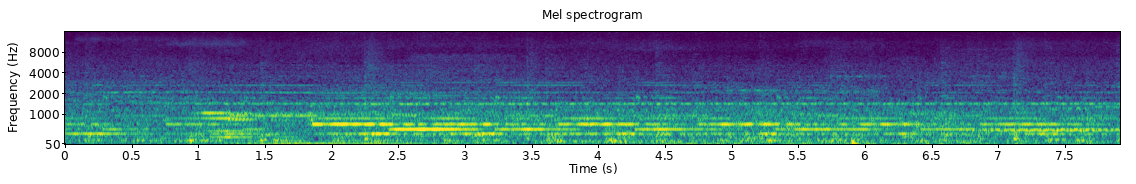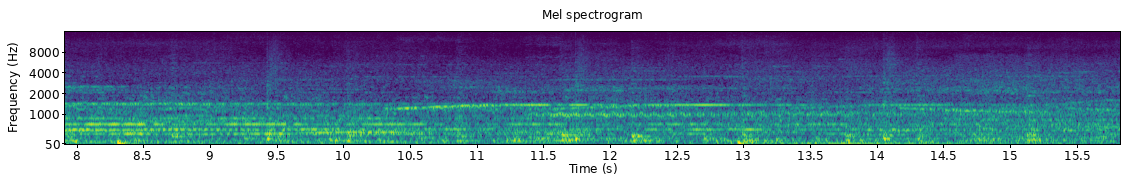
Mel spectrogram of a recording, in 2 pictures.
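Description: A synthesizer keyboard plays slow, sustained notes.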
